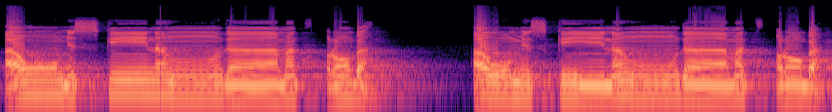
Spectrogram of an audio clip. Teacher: ada bunyi hamas ya, ada angin yang mendesis keluar sedikit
